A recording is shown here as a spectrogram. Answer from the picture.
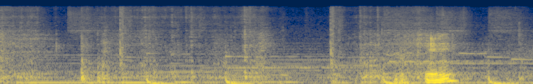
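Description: Quiet background music, with a few faint clicks and knocks of a cardboard box and twine being handled while the twine is threaded through holes in the box's side.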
